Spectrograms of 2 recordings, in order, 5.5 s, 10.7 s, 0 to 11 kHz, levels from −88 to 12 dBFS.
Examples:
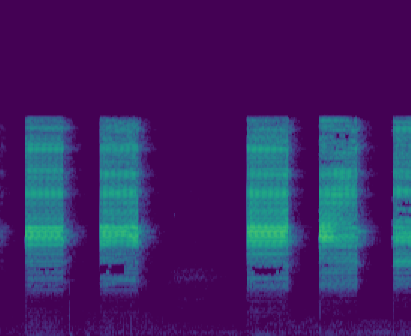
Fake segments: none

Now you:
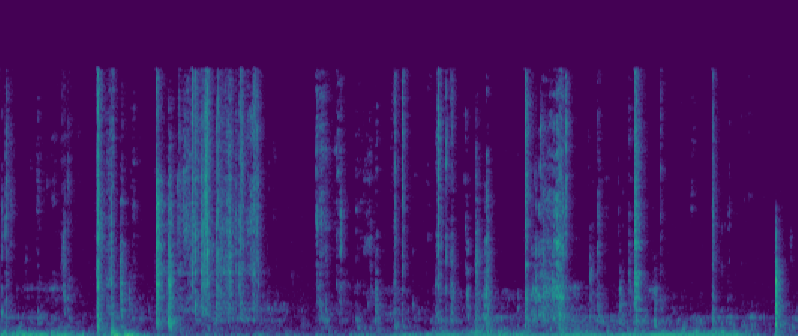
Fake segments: 0.7-1.4 (vocoder, WaveNeXt)

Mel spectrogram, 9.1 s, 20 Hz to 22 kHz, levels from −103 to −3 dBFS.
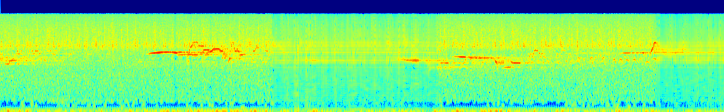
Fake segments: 3.4-5.5 (vocoder, BigVGAN v2); 8.2-9.1

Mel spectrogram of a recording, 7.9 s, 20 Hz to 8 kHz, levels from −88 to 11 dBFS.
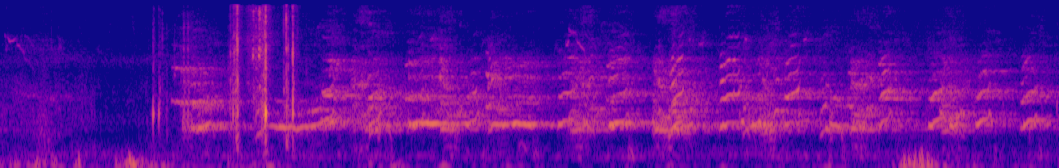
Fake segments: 0.0-4.3 (vocoder, BigVGAN v2); 4.9-7.9

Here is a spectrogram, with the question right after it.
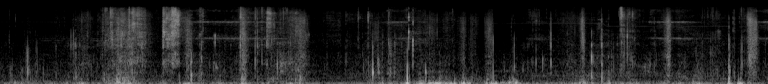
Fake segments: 0.5-1.5 (vocoder, BigVGAN v2); 4.2-5.5

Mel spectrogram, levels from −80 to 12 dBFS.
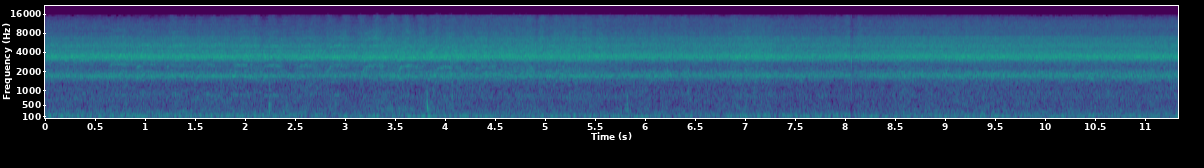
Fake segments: none

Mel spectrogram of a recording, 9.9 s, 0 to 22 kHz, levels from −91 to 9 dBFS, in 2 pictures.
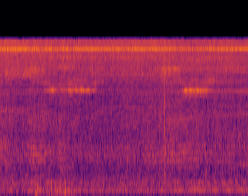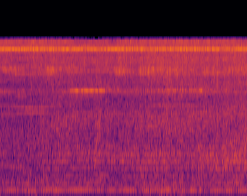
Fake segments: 0.0-4.7 (vocoder, WaveNeXt); 5.5-6.2; 7.3-9.2

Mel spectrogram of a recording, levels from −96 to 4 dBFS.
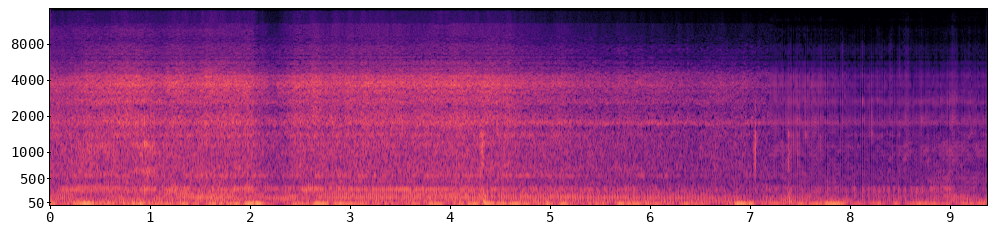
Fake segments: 7.2-9.4 (vocoder, BigVGAN v2)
